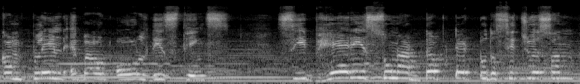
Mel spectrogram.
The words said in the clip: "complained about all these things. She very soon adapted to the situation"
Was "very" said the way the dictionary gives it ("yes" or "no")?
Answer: no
